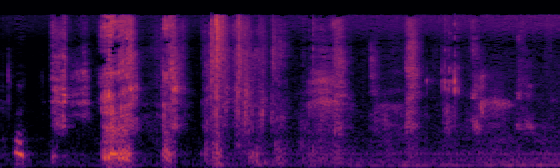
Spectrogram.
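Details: Pet dog playing with a ball indoors, giving two short rough growling bursts in the first second and a half, followed by softer scuffling and rustling as play continues.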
